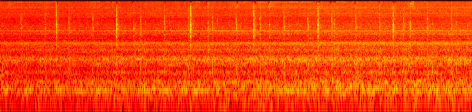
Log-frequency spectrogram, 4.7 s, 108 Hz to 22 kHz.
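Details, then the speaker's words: HCALORY HBH2 5L 8kW diesel parking heater running after fire-up with the display showing red: steady even roar of the combustion fan with a few light clicks, heat settled and a strong warm airflow; normal running. "So, the burner's running. The heat has settled down. It's running very nicely."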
